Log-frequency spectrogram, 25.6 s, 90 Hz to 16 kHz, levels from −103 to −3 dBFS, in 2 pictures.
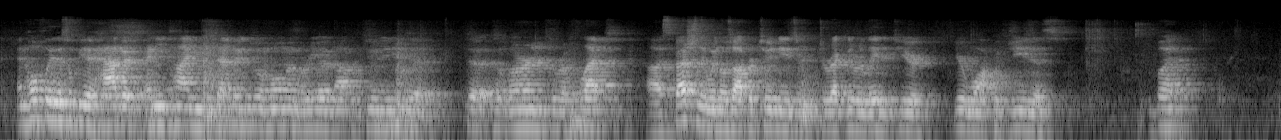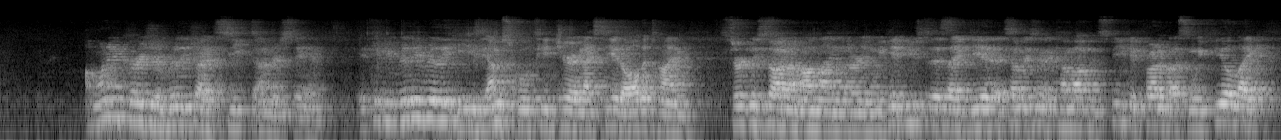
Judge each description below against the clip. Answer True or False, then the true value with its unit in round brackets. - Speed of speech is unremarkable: False (225 wpm)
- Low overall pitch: False (145 Hz)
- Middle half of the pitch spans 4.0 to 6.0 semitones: False (2.8 semitones)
